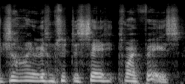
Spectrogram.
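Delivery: high, mock-furious repeat; retold angry yell. Coworker yelling the accusation a second time. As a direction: fling the accusation again. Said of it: "she yells it again".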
